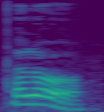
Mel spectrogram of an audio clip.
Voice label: "hello", welsh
